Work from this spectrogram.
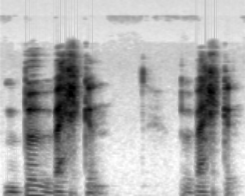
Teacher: So you're going to put stress on the second part, not on this prefix.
